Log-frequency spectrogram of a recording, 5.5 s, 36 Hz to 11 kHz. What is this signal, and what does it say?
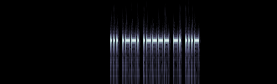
Morse code, heard as a keyed tone, about 40 wpm, 700 Hz. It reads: SP1NV
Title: DXCC-100 Call Signs - 5 Characters - Repeated 3x - 40wpm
